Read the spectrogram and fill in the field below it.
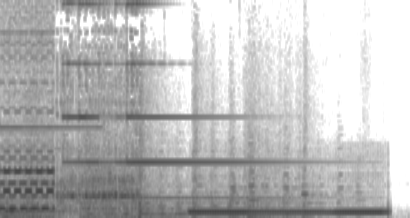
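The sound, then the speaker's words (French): A telephone rings at the start of the 'Les insolences d'un téléphone' call by Pierre-Luc Funk, with bright electronic tones over layered musical sounds, settling into a steady sustained tone before cutting off abruptly. No one speaks. “Les insolences d'un téléphone.”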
